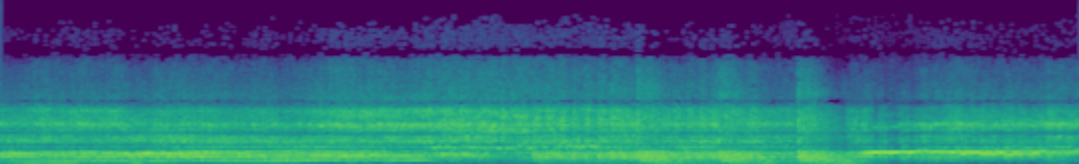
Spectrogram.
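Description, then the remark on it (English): A car engine roars loud throughout, its pitch climbing as it accelerates, with a few dull thumps and rattles partway through and no voices. “Toward the same destination as another car.”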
